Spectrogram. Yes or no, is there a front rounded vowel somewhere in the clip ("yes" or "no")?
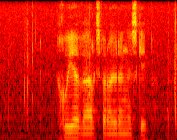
yes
